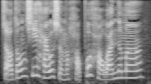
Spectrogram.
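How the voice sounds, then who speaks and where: A weary storybook mother, flat and put-upon, voiced by a woman reading aloud. She speaks in a dry, close tone. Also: high voice, fast, no room sound.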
